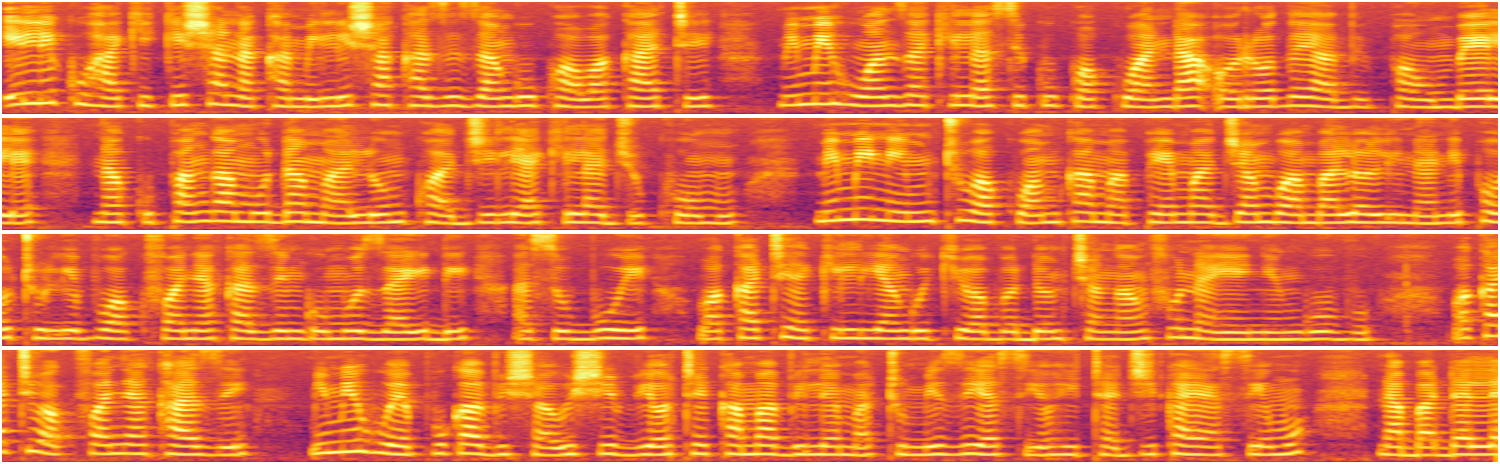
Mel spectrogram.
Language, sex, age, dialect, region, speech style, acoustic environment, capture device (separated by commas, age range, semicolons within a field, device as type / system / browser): Swahili, female, 25-34, Kenya - Mombasa, Kenya, happy; relaxed; excited; focused, silence, desktop / Windows / Chrome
